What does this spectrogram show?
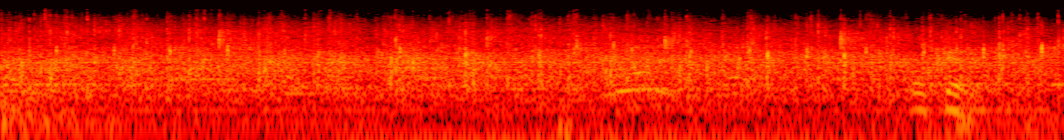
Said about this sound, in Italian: Io vi chiederei un grande applauso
